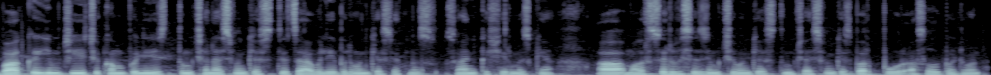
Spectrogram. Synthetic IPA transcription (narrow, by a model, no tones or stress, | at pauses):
baːkɨjimt͡ʃiːt͡ʃʰikɐmpɐniːzt̪ɨmt͡ʃʰɐnaːsʲiʋɐnkʲɐst̪it͡saɐ̰ʋeleːbɐlʋɐnkʲɐsjɐt̪ʰmɐzsaːnikɐʃiːɾmɐzɡjãː | amɐɡɐɾsɐɾʋisizjimt͡ʃʰiʋɐnkʲɐst̪ɨmt͡ʃʰɐ̰ːsʲiʋɐnkʲɐs̬bɐɾpuːɾɐ̰sɐupɐɳʈʰiʋɐn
